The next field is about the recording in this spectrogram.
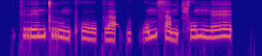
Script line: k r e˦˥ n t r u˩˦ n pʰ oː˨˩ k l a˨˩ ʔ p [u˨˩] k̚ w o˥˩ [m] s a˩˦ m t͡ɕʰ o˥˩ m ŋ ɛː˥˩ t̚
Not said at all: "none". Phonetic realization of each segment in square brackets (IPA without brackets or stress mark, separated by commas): ɯ˨˩, m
